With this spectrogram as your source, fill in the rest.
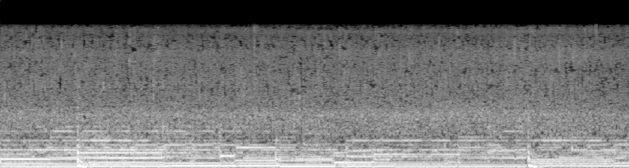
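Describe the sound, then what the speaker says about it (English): Steady rain falls outside an open garage, a continuous soft patter and hiss that runs unbroken through the whole stretch, with sustained tonal music underneath. "You probably could see and actually hear the rain that finally got to our neck of the woods"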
